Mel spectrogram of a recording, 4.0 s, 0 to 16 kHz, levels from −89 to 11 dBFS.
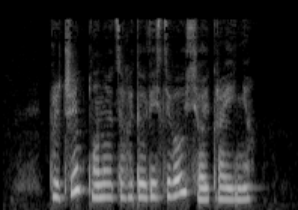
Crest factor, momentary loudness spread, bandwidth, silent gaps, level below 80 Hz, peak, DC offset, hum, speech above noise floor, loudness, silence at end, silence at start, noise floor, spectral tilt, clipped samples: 16 dB; 7 LU; 11.5 kHz; none; -68 dBFS; -10 dBFS; under 0.1%; none; 46 dB; -25 LUFS; 0.6 s; 0.65 s; -70 dBFS; -5.5 dB/octave; under 0.1%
